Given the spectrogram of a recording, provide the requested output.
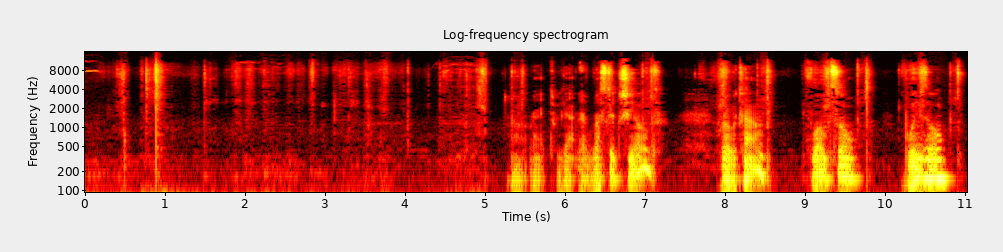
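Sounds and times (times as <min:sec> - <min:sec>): cards rustling and clicking: 0:00.2 - 0:11.0.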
